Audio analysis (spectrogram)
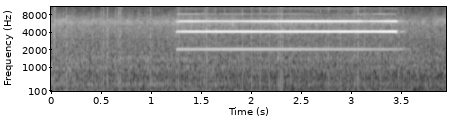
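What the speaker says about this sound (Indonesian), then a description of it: "Kalau dibalik dia bunyi, tapi bunyinya itu bukan bunyi karena short." A multimeter beeps with its probes reversed across a capacitor: one steady, high-pitched tone lasting about two seconds, then it cuts off, over quiet background noise.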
